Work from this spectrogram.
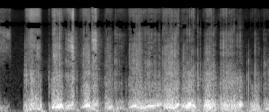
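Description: Blue-painted fingernails scratch quickly across an orange coarse-weave fabric sofa cushion. Rapid back-and-forth strokes make a dry, rasping scrape with a low, muffled body, coming in rough bursts separated by brief pauses.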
